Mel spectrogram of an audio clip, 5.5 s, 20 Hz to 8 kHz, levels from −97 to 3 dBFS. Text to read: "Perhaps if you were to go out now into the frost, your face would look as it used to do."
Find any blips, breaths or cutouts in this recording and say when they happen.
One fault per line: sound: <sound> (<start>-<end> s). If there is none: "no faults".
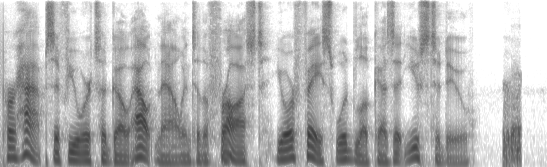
sound: laugh (5.0-5.2 s)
